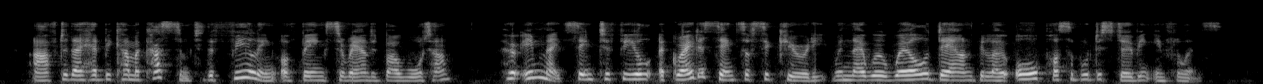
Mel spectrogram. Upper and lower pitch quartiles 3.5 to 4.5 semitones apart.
Yes: average, 4.2 semitones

